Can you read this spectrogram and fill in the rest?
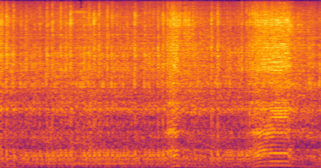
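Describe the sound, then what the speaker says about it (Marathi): A new sports bike's engine runs loud and close, a steady buzzing roar throughout with a brief rise in pitch near the end. "हेल्मेट घातला आणि बाईक आता मी चालू करतोय."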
